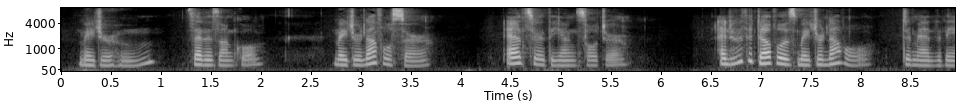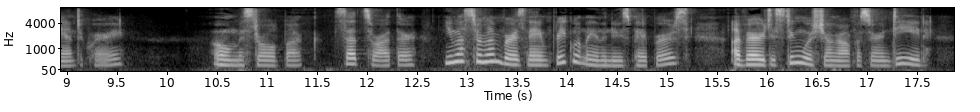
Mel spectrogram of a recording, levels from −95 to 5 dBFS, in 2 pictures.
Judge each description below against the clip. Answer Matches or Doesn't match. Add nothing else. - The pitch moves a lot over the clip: Doesn't match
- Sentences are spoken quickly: Doesn't match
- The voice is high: Matches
